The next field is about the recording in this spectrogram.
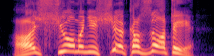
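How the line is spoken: Sudden shout. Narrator (Ukrainian): раптом крикнув Рон

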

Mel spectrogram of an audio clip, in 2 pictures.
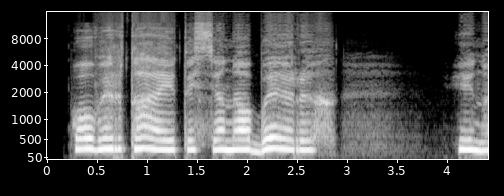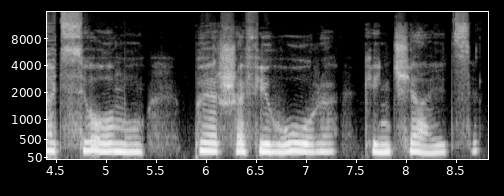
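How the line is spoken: Suddenly weakened voice, turtle. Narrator (Ukrainian): закінчила черепаха несподівано ослаблим голосом

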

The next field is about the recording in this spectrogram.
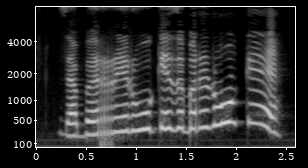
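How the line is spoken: Shrieking gnome. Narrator (Ukrainian): верещав гном

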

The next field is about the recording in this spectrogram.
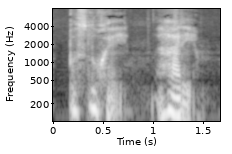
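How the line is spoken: Very quiet. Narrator (Ukrainian): сказав усе ще дуже тихо

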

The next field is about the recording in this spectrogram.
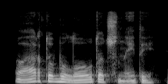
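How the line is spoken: Replied with a sigh. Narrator (Ukrainian): відказав я і зітхнув

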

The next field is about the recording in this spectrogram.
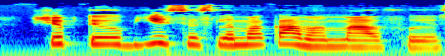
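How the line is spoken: Angry. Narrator (Ukrainian): сердито обізвався Рон

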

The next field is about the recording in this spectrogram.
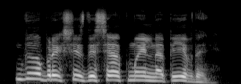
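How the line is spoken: Carefree, cheerful. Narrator (Ukrainian): оцінив Любисток досить безтурботним, навіть веселим голосом

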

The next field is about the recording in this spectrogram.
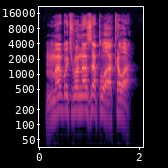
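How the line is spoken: Rueful mutter. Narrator (Ukrainian): скрушно буркнув Гаррі

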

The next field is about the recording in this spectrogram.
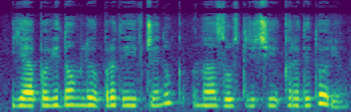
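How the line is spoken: Calm even reply. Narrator (Ukrainian): рівним, спокійним тоном відповів Рудольф

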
